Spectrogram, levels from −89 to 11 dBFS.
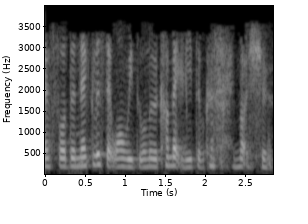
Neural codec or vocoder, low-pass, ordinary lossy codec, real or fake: none; 3.6 kHz; MP3, 24 kbps; real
